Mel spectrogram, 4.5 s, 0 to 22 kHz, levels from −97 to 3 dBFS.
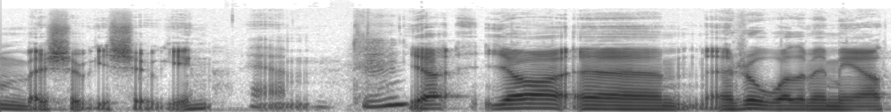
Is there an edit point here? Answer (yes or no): yes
